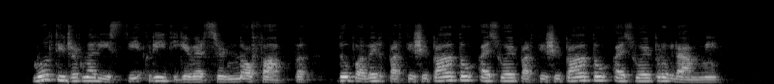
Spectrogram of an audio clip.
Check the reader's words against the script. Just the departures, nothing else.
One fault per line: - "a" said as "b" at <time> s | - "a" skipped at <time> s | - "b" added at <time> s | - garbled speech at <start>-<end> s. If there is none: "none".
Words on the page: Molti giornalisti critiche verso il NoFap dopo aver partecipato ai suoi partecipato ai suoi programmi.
none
